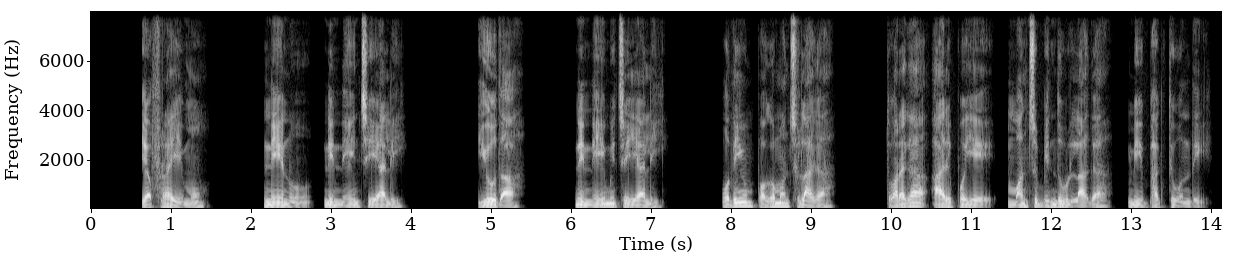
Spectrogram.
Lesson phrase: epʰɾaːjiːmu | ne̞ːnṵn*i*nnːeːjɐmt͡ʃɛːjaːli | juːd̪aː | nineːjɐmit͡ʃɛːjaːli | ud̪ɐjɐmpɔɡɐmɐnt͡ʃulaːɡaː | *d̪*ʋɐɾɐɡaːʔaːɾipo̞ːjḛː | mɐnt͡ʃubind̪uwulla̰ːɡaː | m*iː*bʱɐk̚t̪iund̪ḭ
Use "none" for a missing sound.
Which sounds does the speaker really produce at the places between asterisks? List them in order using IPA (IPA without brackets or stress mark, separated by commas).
i, t̪, iː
